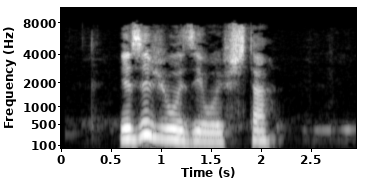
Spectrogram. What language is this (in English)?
Abkhazian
